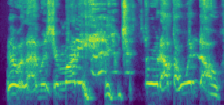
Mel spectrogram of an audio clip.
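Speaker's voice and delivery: hammed-up scold about wasted money; shouting the point home, half in jest; mock shout. Mock scolding of the bar-goer.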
